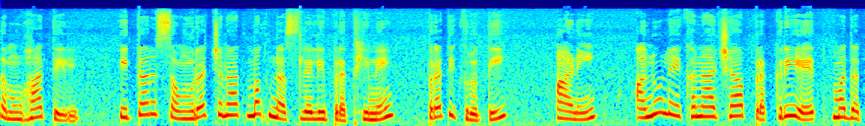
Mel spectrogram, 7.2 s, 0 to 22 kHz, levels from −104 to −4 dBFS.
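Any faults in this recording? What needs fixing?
Gain pumping runs through the whole clip. The level swings by roughly 10 dB, with room noise about 38 dB below the speech. Likely the input gain is far too high, with a fast limiter clamping each peak. Lower the microphone gain so peaks stay below the limiter's threshold.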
